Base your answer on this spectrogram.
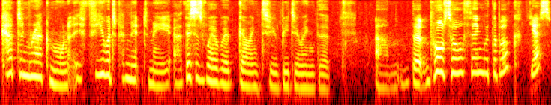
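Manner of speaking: quiet, soft character voice. Honeymoon totters over to Captain Rackmorn once they have arrived, speaking quietly. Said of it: "kind of says quietly".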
